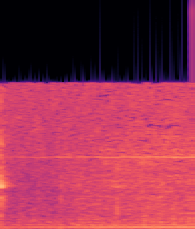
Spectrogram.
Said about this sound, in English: I'm going to count to three. And when I snap my fingers, you'll wake up. One, two, three.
